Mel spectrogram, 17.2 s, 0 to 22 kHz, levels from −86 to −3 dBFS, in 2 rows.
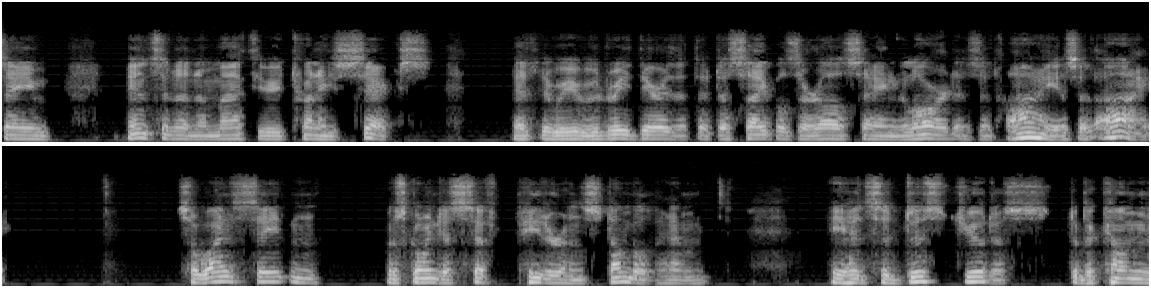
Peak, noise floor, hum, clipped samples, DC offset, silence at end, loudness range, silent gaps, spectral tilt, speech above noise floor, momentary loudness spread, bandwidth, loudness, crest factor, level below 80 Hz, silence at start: -8 dBFS; -64 dBFS; none; under 0.1%; under 0.1%; 0 s; 2 LU; none; -4.5 dB/octave; 40 dB; 9 LU; 10 kHz; -25 LUFS; 18 dB; -60 dBFS; 0 s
